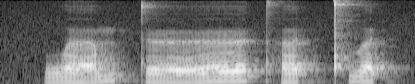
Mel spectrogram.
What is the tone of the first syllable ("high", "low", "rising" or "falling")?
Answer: rising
